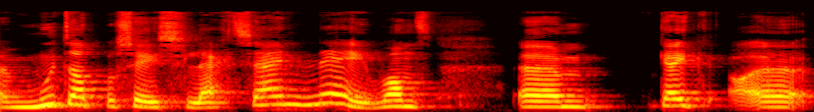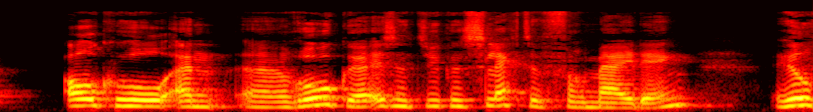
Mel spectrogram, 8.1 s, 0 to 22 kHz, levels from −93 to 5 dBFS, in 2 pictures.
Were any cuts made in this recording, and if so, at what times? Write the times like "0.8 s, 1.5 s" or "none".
none

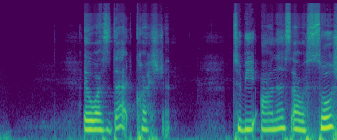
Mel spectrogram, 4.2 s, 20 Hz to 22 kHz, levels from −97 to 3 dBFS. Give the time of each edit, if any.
1.0 s

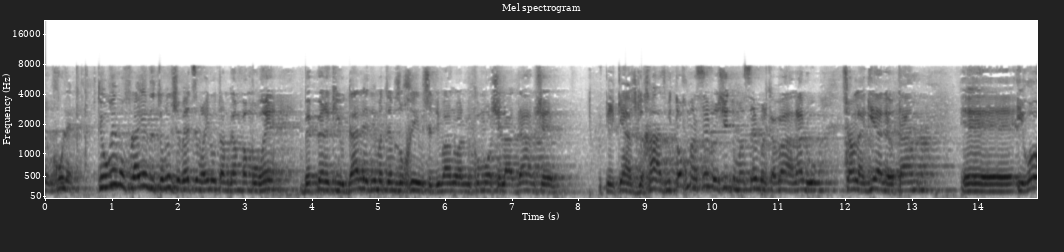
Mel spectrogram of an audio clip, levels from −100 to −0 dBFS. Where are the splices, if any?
none

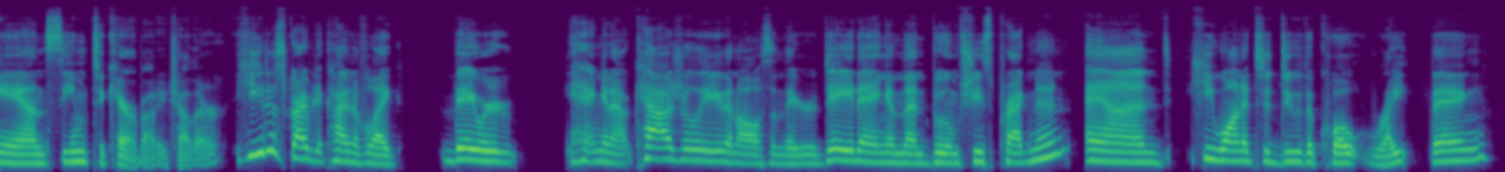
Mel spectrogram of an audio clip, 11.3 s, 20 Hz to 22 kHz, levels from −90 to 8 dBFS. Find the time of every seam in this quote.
none

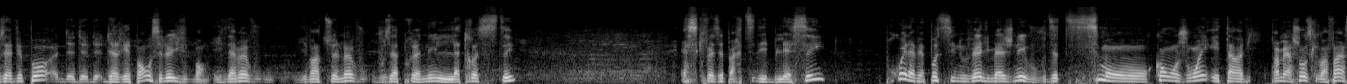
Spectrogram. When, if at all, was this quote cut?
6.7 s, 12.5 s

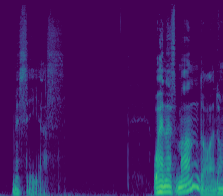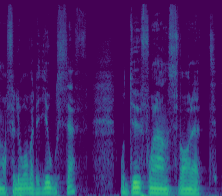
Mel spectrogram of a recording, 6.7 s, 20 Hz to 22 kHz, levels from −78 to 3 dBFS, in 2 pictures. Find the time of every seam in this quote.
3.2 s, 5.0 s

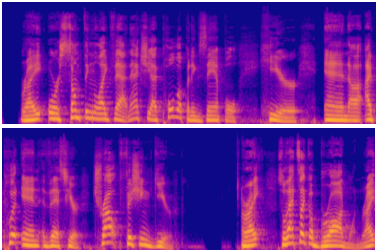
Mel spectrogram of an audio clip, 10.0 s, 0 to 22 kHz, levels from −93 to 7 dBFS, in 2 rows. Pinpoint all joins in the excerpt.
none

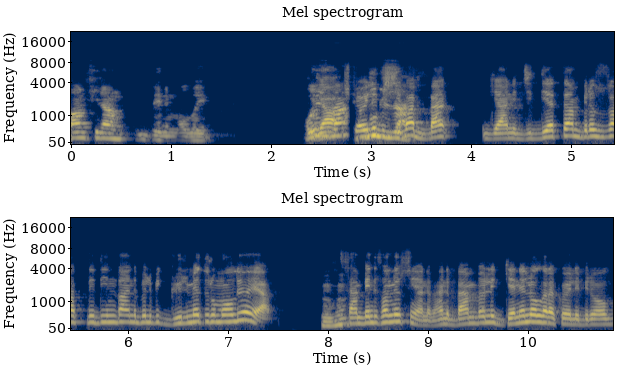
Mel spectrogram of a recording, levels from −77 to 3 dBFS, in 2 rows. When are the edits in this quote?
2.7 s

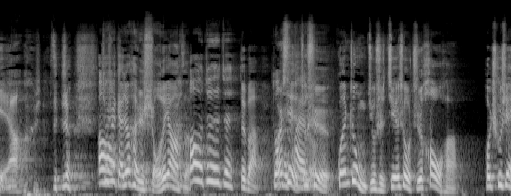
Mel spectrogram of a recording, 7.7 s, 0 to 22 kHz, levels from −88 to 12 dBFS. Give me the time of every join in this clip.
4.1 s

